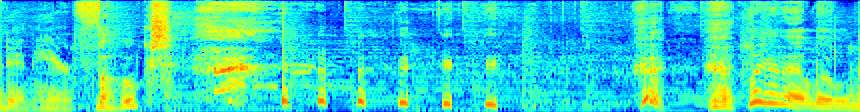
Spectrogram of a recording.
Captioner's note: laughing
